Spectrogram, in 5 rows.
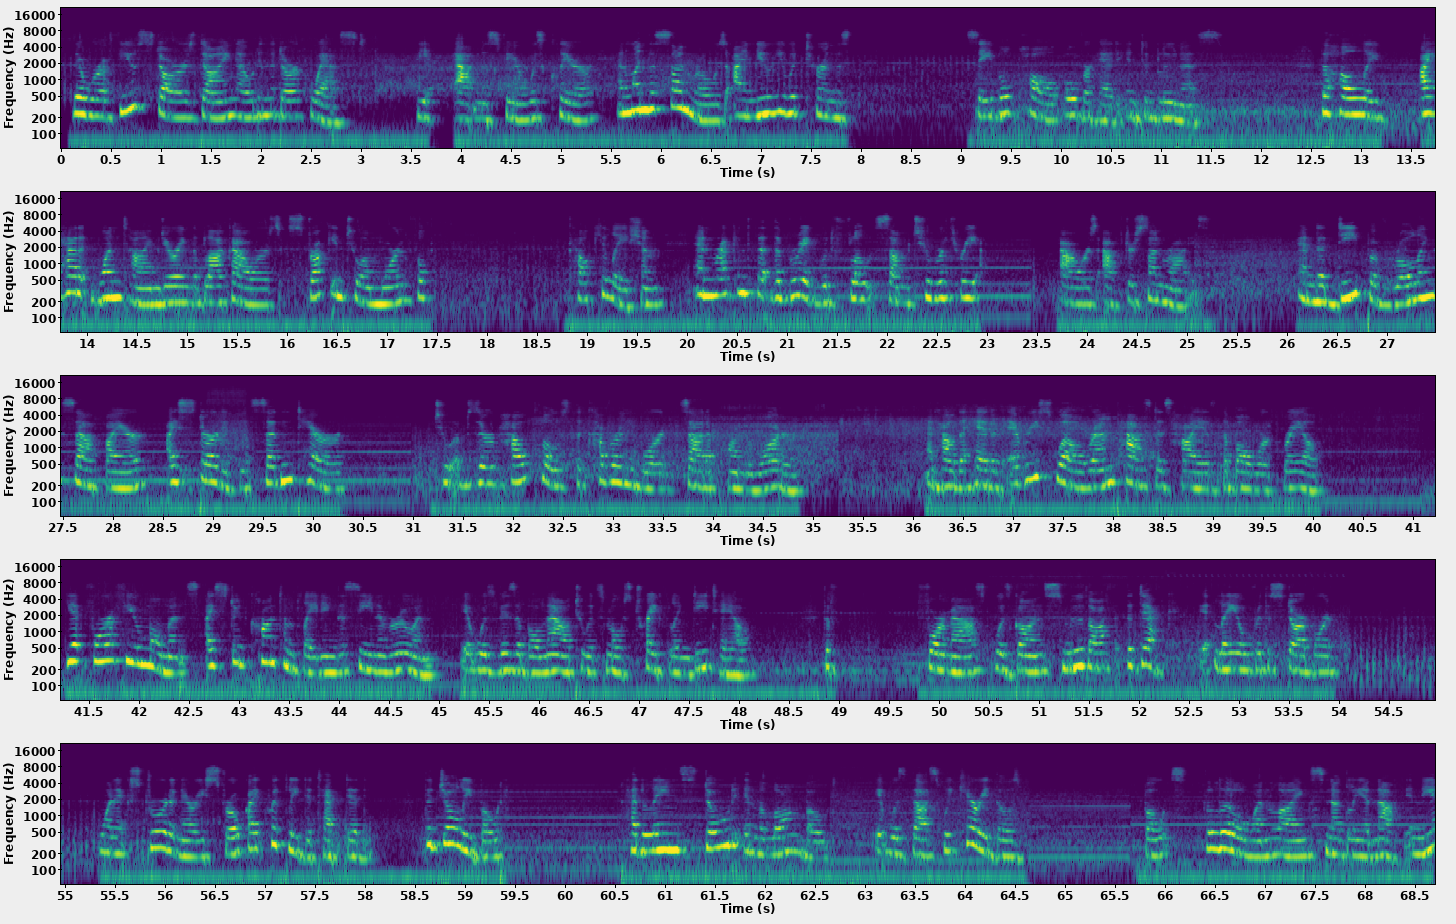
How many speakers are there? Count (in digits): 1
